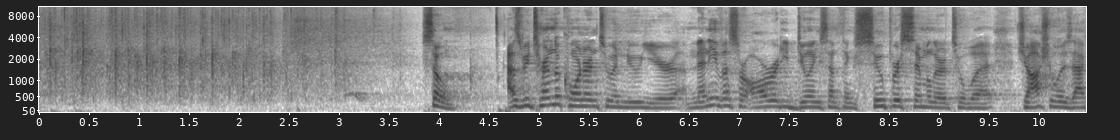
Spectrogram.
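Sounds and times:
audience applause: 0:00.0 - 0:03.7
speech: 0:03.9 - 0:10.4.

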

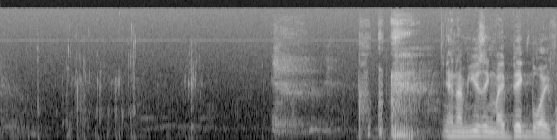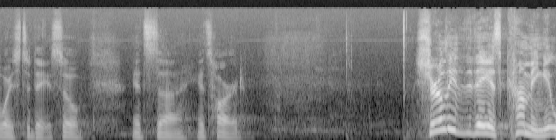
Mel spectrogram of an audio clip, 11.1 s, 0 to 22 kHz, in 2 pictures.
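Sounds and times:
faint clicks and mouth noises: 0:00.3 - 0:02.1, 0:08.9 - 0:09.8
person with a lingering cough coughing: 0:02.7 - 0:04.4
speech: 0:03.7 - 0:08.1, 0:09.8 - 0:11.1.

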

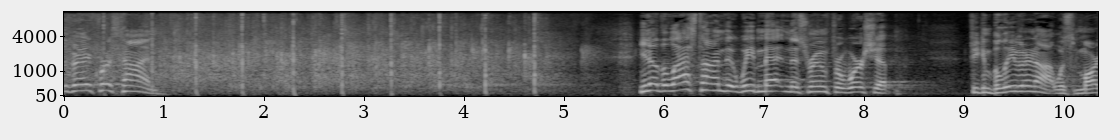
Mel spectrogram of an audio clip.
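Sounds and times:
sharp loud claps: 0:00.0 - 0:05.4
church audience applauding at a worship service: 0:00.0 - 0:05.6
speech: 0:00.1 - 0:01.2, 0:05.8 - 0:08.4, 0:09.1 - 0:10.3.

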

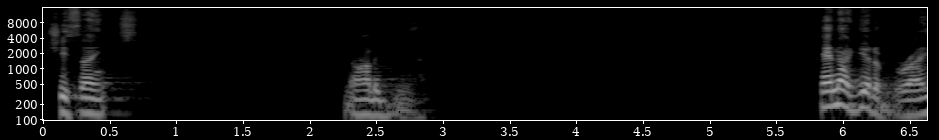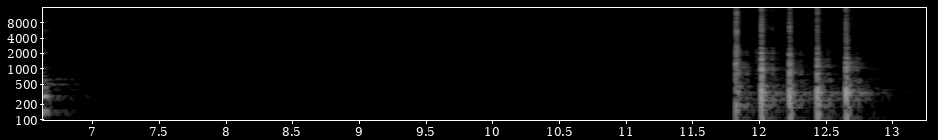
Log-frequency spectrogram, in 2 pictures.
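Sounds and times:
speech: 0:00.1 - 0:00.8, 0:02.3 - 0:02.9, 0:05.8 - 0:06.8
urgent knocking on a door: 0:11.8 - 0:12.9.

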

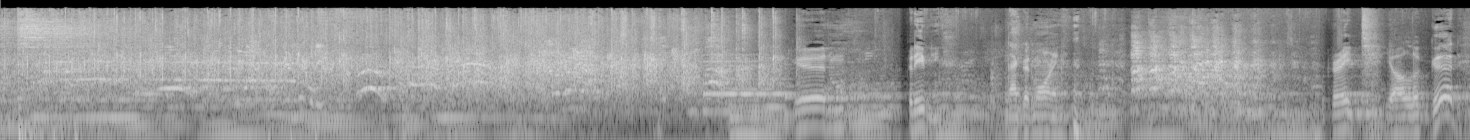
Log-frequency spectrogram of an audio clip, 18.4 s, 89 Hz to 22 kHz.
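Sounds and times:
large church audience clapping to welcome a preacher: 0:00.0 - 0:10.2
speech: 0:11.4 - 0:12.0, 0:12.6 - 0:13.6, 0:16.7 - 0:18.3
laughter: 0:13.1 - 0:16.6.

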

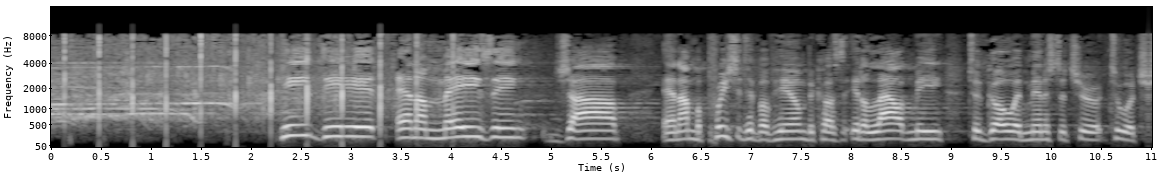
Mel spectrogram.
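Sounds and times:
church audience applauding a pastor: 0:00.0 - 0:04.5
speech: 0:02.3 - 0:11.0.

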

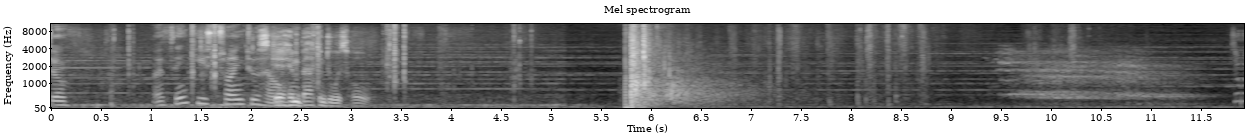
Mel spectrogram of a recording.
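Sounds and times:
speech: 0:00.0 - 0:00.4, 0:01.0 - 0:03.4
sharp crack: 0:05.8 - 0:07.2
horse whinnying: 0:09.4 - 0:11.5.

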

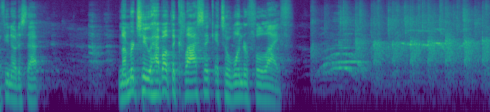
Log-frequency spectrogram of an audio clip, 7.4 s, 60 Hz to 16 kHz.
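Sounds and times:
speech: 0:00.0 - 0:00.8, 0:01.8 - 0:04.4
crowd clapping: 0:04.6 - 0:07.3.

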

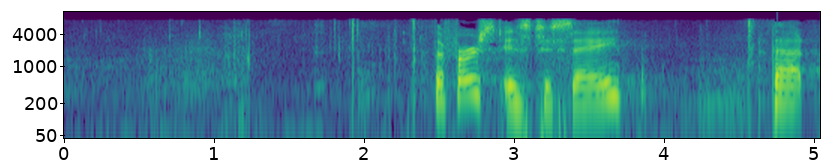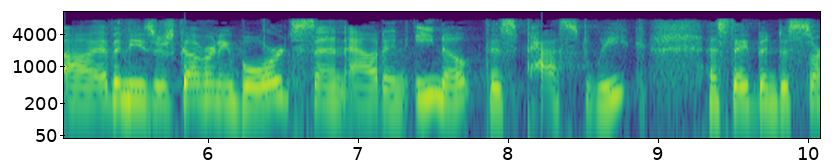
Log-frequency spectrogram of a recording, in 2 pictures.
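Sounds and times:
faint swallow: 0:00.0 - 0:02.4
pastor sipping water: 0:00.0 - 0:02.5
speech: 0:02.5 - 0:03.8, 0:04.7 - 0:10.0.

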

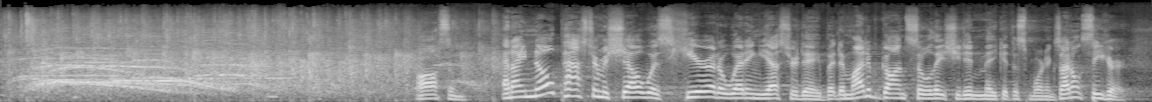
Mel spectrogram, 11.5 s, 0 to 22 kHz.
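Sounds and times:
whoops and cheers: 0:00.0 - 0:03.3
room full of people applauding: 0:00.0 - 0:05.4
speech: 0:04.2 - 0:11.5.

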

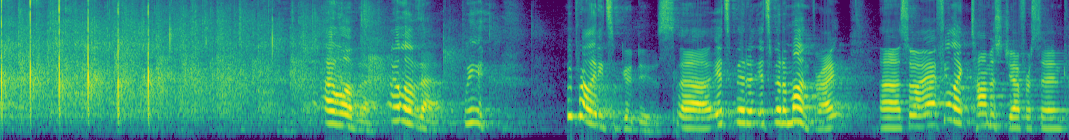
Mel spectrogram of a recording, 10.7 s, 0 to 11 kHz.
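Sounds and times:
one pair of hands clapping: 0:00.0 - 0:05.6
speech: 0:03.2 - 0:05.0, 0:05.7 - 0:10.6.

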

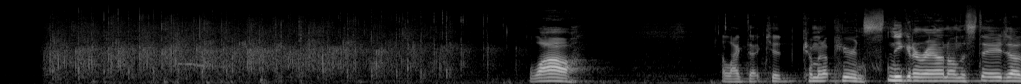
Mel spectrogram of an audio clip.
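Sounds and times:
crowd applauding: 0:00.4 - 0:05.3
speech: 0:05.3 - 0:05.9, 0:07.2 - 0:10.2.

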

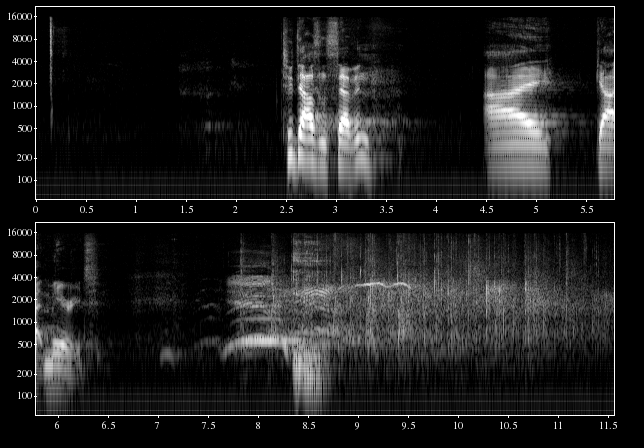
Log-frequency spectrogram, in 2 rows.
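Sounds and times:
speech: 0:02.5 - 0:03.5, 0:04.5 - 0:06.5
audience applauding in a large room: 0:07.7 - 0:11.5.

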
